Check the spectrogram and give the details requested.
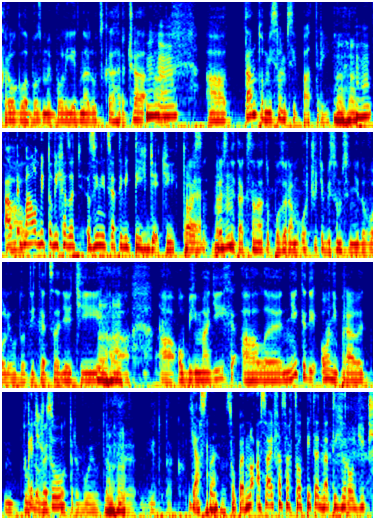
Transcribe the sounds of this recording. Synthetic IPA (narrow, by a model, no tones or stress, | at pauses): kɾɔɡlɛbɔzmɛbɔlijɛd̪naʎut͡skaːɦr̩t͡ʃaaʔat̪amt̪ɔmisliːmsipat̪ɾiːmɦ̩ʔa̰malɔbit̪ɔʋixaːd͡zaɟzinit͡siat̪iːʋit̪iːɣɟɛciːt̪ɔɾɛsɲɛpɾɛsɲɛt̪aksanat̪ɔpɔzɛɾaːmuɾt͡ʃicɛbisɔmsiɲɛd̪ɔʋɔlild̪ɔt̪iːkacsaɟɛciːa | aʔɔbiːmaɟixalɛɲɪɛkɛd̪iʔɔɲipɾaːʋɛt̪uːkɛt̪ɔxʋɛt͡suːpɔt̪ɾɛbujuːt̪aɡʒɛjɛt̪ɔ̥t̪akja̰snɛsupɛɾnɔʔasajfasaxt͡sɛlpiːt̪aɟnat̪iːɣɾɔɟit͡ʃ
